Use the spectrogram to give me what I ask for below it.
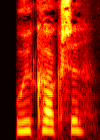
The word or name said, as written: udkokset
